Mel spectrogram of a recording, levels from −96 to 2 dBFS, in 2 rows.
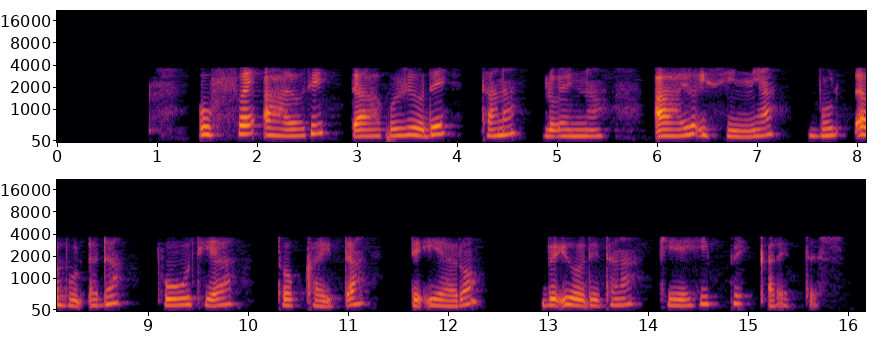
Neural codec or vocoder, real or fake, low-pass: none; real; 3.6 kHz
